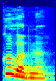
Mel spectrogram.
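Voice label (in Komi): "кылӧдны", Komi, female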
